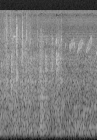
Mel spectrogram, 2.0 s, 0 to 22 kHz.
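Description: Pigeons flying in after being released about 15 km away, with fluttering wingbeats and light bird calls over a steady outdoor rumble, fairly faint and continuous with no talking.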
